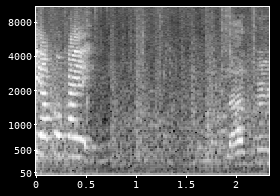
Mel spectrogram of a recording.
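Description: A person's voice for about the first half-second, then low background noise until voices start again at the very end.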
